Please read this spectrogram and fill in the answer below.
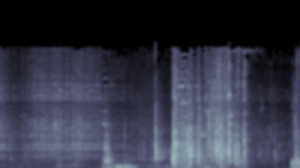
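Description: Broken glass shards inside a smashed CRT television screen clinking and crunching as a hand rummages through them, with the densest clinking from about two to three seconds in.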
